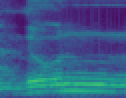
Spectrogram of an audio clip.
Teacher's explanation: Nun tasdid dibaca gunnah atau mendengung, ditahan 2 harokat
